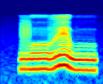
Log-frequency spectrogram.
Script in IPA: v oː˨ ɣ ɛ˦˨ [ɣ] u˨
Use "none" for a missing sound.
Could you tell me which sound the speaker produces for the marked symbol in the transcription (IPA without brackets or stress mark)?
w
